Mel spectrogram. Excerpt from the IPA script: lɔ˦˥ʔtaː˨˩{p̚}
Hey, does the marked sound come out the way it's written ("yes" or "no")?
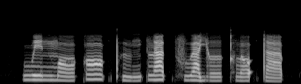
yes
